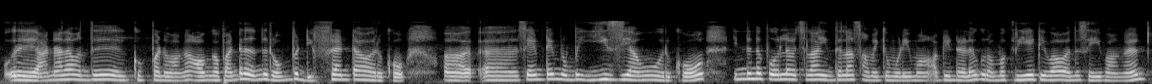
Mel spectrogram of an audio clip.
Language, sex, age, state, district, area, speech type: Tamil, female, 18-30, Tamil Nadu, Tiruppur, rural, spontaneous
